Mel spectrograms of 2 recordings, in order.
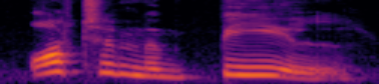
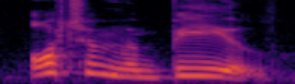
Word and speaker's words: automobile: as you can see the last sound in this word is a bit stretched and you must get that as well so it's automobile try it again automobile okay the automobile industry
